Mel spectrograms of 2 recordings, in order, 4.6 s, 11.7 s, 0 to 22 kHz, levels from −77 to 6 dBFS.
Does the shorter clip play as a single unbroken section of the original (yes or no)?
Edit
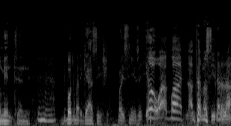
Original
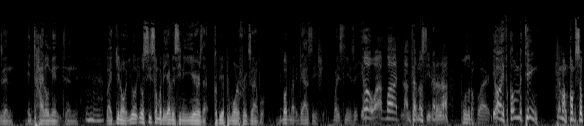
no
